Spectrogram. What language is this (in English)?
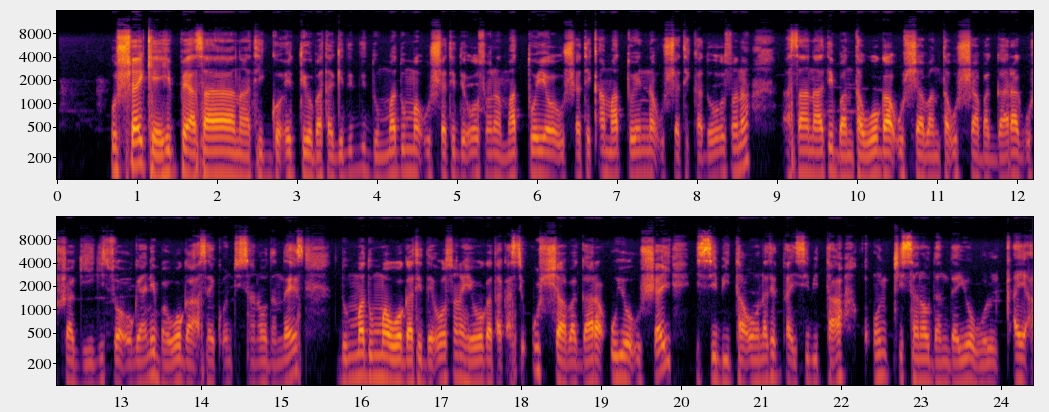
Wolaytta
